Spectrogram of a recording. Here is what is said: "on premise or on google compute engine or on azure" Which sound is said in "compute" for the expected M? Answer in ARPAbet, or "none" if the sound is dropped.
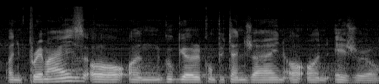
none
